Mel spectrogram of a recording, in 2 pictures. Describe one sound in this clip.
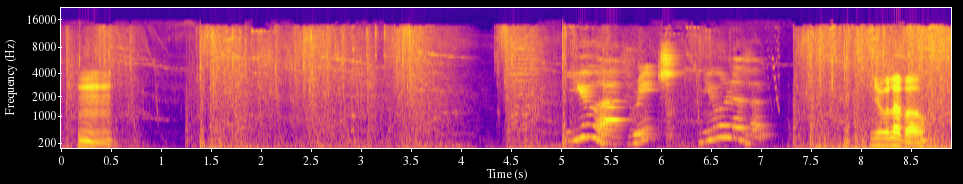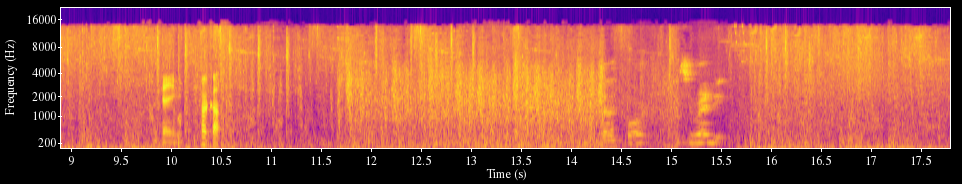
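Electronic laser guns fire in rapid bursts.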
